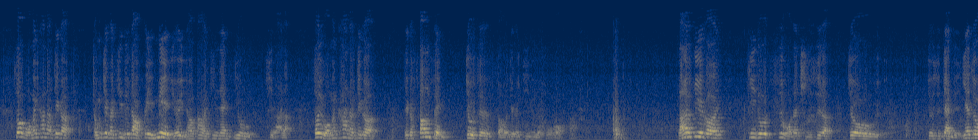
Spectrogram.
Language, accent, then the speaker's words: Chinese; China; 那么我们中国人就看看我们中国的近代史吧。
